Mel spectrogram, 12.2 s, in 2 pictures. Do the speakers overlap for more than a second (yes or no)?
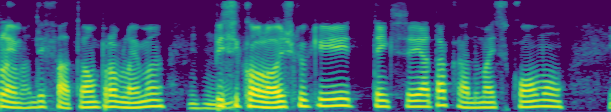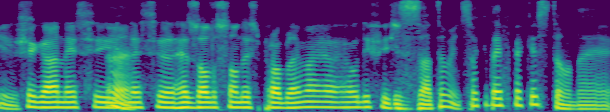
no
